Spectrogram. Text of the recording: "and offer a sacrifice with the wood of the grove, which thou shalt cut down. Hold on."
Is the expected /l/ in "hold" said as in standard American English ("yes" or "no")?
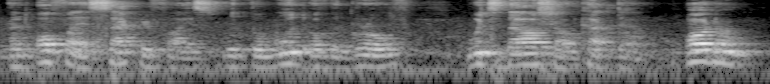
no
